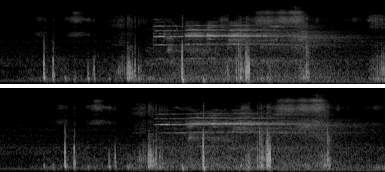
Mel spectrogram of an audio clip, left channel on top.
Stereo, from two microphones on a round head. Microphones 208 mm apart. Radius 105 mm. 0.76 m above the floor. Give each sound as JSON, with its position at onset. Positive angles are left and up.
{"t": 1.4, "sound": "a bird", "side_deg": 75, "distance_m": 6.5}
